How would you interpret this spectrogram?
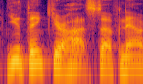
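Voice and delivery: taunting rival. Retold or imitated. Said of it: "And then she goes".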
